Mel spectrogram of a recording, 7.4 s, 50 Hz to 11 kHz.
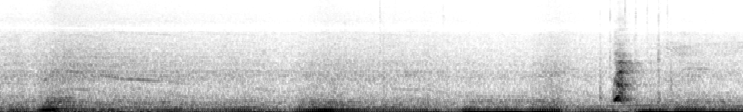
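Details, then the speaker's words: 1999 Porsche 996 Carrera 4 restarted after stalling with backfires: engine revs unevenly, surging and sagging rather than settling; rough running after stall, cause unknown. "oh damn it come on she's giving us some backfires yeah did you hear that i did and i feel it in my butt too come on stay running for me kid ah she died on me"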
